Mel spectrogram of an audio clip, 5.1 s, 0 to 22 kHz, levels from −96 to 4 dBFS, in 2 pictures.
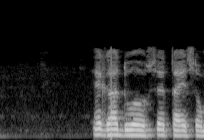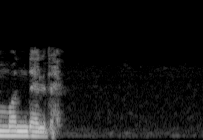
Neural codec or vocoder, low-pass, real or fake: none; 5.4 kHz; real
